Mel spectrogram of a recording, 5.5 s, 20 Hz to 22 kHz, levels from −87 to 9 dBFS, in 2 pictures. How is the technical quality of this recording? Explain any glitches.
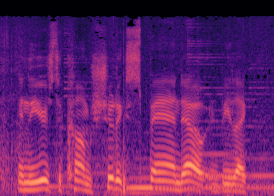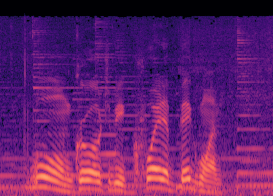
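There is one glitch, a single click at 1.98 s. The likely cause is dropped samples: a handful of samples, a tenth of a millisecond or so, went missing from the stream, so the waveform jumps straight from one value to a later one. That gap is far too brief to remove any audible sound. What it leaves is a sharp click, which shows up as a thin vertical line across the whole spectrum at that moment.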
